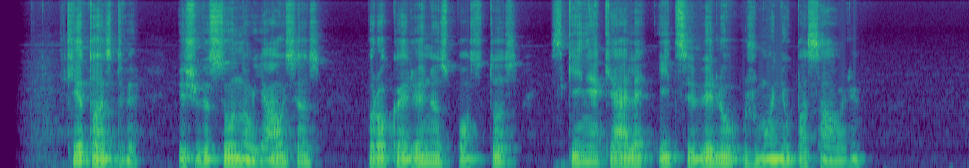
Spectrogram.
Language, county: Lithuanian, Vilnius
